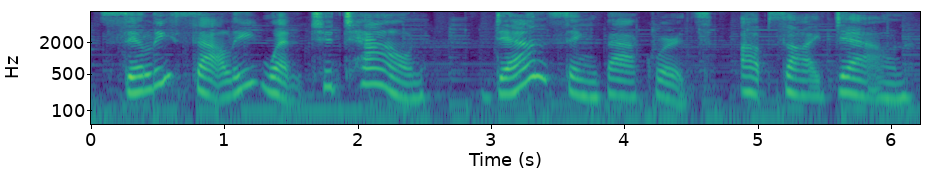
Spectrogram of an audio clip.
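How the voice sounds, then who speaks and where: A woman hosting story time, reading a picture book aloud to young children in a deliberate, sing-song manner. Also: mid-range voice, animated, a little mellow, faint music behind. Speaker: children's storybook reader and host.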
